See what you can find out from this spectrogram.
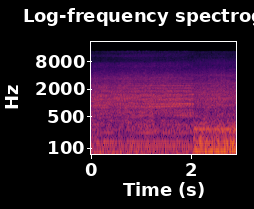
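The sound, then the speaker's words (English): A tow truck engine runs steadily as it takes a Chevrolet away, a continuous low rumble with a droning hum whose pitch shifts partway through, as if the revs change. No one speaks. “The Chevrolet is taken away on a tow truck.”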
